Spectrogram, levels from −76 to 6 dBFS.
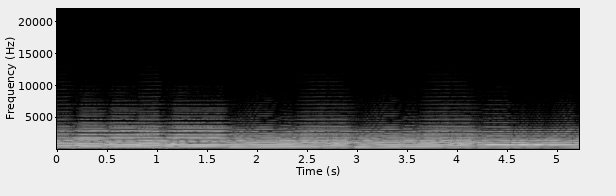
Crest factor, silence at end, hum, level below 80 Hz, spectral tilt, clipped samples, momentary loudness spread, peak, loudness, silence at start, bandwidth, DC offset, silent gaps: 12 dB; 0 s; none; -60 dBFS; -4.5 dB/octave; under 0.1%; 3 LU; -4 dBFS; -16 LUFS; 0 s; 8.8 kHz; under 0.1%; none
